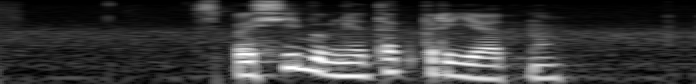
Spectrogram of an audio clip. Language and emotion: Russian, positive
